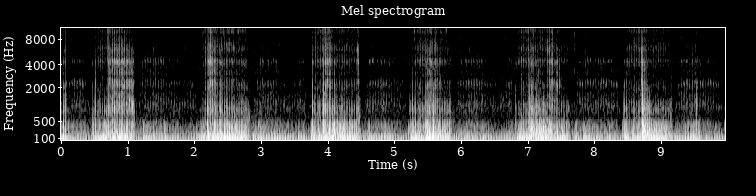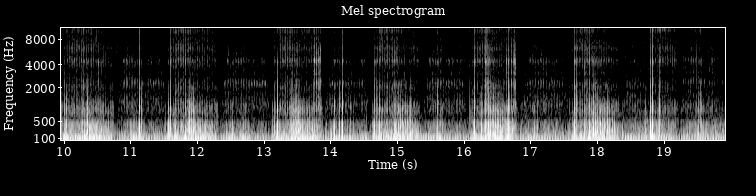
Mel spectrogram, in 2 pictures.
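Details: Long stretch of a cat's purr, heavy low-pitched rumbling pulsing in regular breath cycles about once every one and a half seconds, steady and unbroken for the whole twenty seconds.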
